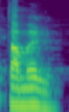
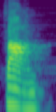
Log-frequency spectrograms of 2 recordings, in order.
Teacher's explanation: Ta is dental. Your tongue touches the teeth.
